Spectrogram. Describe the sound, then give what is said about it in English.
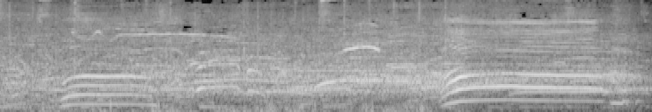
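A large crowd of people on a beach in Indonesia cheers and whoops together while watching a hybrid solar eclipse, many voices rising in long overlapping shouts, with a steady loud roar that swells again near the end. “In this video from Indonesia, a crowd of people on a beach watch the moon creep in front of the sun.”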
